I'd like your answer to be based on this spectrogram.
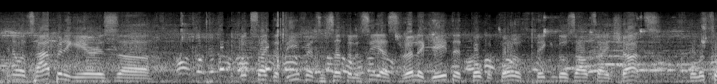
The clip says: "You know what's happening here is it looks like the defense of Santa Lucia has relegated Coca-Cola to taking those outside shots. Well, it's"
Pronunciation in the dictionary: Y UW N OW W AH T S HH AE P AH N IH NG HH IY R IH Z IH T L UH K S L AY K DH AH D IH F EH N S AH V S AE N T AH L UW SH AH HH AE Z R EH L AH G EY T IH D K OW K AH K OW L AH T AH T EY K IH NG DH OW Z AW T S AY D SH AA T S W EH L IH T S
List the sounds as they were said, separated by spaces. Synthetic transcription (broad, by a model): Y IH N OW W AH T S HH AE P AH N IH NG HH IY R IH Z IH T L UH K S L AY K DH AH D IH F EH N S AH V S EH N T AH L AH S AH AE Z R EH L AH G EY T IH D K OW K AH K OW AH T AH T EY K IH NG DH OW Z AW T S AY D SH AA T S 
